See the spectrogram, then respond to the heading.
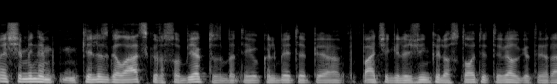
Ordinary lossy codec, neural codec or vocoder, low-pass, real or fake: MP3, 64 kbps; codec, 16 kHz, 4 kbps, FreqCodec, larger model; 7.2 kHz; fake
